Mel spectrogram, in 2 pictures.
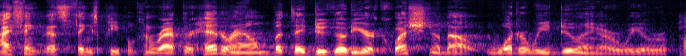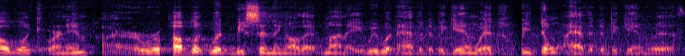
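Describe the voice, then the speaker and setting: A man talks at a very fast pace with a Southern US accent. His pitch sits in the medium range with ordinary variation. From US South, Charleston, South Carolina. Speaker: political commentator. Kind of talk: conference talk with Q&A.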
